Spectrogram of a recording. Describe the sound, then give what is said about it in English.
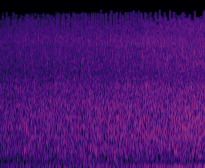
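Swirling water flowing underneath, a steady, full rushing wash that stays constant and fairly loud throughout, with no voices. “And it's good because there's lots of swirly water underneath.”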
